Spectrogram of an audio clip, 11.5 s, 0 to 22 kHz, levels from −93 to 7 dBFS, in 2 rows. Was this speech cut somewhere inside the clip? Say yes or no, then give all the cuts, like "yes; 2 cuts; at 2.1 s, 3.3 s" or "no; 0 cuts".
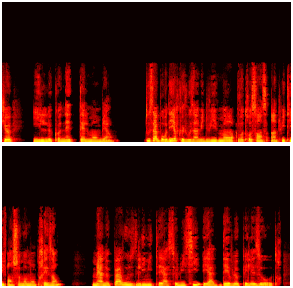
yes; 2 cuts; at 4.7 s, 5.9 s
